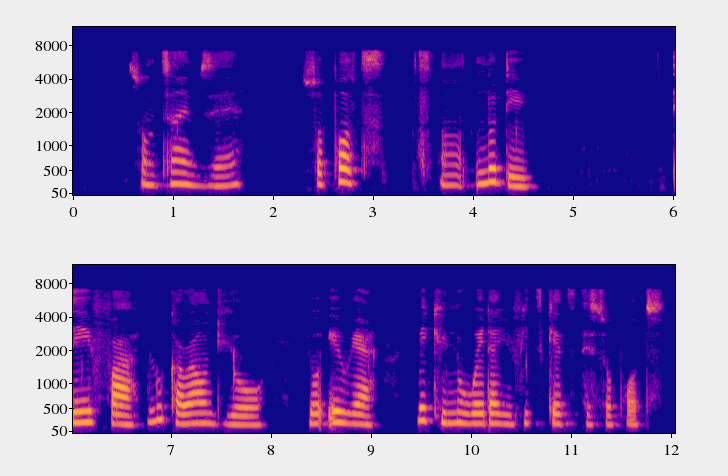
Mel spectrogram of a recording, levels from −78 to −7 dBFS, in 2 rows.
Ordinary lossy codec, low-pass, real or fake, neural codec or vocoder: AAC, 48 kbps; 7.2 kHz; real; none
